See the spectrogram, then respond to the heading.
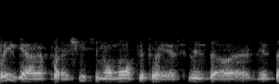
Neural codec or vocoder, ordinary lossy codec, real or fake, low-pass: vocoder, 22.05 kHz, 80 mel bands, HiFi-GAN; MP3, 32 kbps; fake; 3.6 kHz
